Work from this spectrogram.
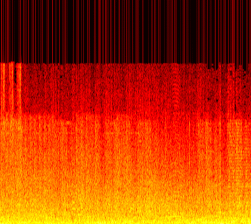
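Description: Artillery strike on German troops sheltering in a building during a Combat Mission: Beyond Overlord battle at Carentan, heard as a continuous dense roar of rumbling fire and distant blasts throughout, with no talk over it.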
